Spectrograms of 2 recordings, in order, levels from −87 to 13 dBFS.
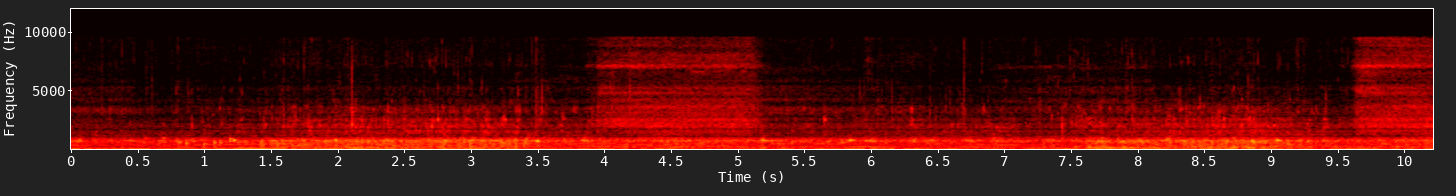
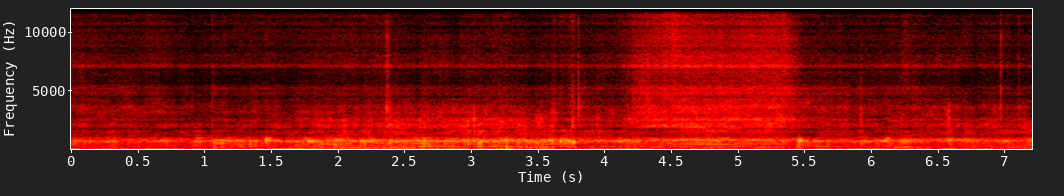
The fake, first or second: second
